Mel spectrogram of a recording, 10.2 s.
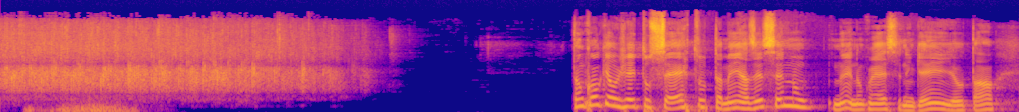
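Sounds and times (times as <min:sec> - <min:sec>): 
audience applause: 0:00.0 - 0:03.9
speech: 0:05.8 - 0:10.1.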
